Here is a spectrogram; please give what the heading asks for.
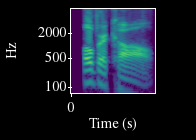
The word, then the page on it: overcall: American English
